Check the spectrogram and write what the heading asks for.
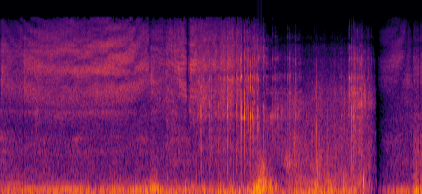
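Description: Aerosol spray paint can hissing as paint is sprayed in long and short strokes, over a steady low rumble. A louder low thump comes about five seconds in.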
